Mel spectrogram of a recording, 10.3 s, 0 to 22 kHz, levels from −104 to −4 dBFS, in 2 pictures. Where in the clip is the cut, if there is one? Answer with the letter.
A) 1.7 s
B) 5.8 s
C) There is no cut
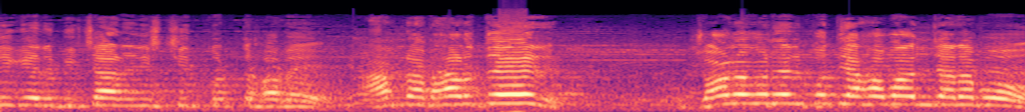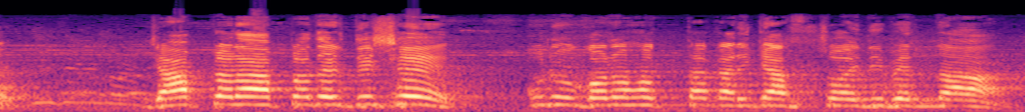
A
